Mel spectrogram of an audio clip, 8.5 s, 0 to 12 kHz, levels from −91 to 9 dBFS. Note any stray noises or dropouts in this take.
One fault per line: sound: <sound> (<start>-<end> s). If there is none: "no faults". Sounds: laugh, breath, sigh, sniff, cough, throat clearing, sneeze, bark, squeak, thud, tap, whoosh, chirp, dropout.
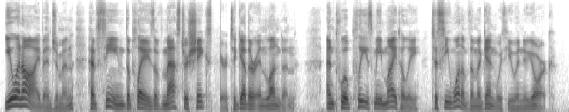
sound: dropout (3.2-3.3 s)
